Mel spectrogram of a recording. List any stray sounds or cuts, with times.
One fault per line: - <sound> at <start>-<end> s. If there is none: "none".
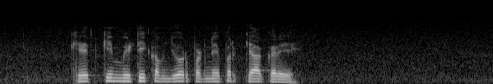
none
